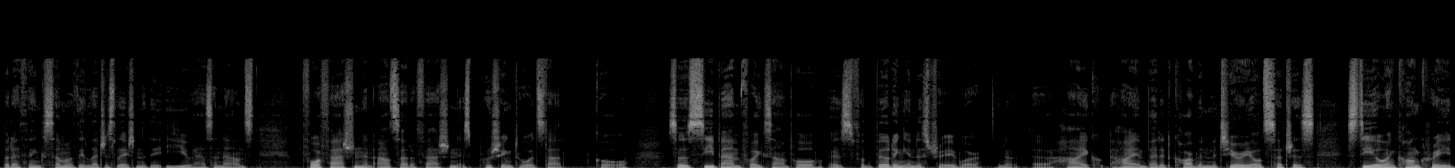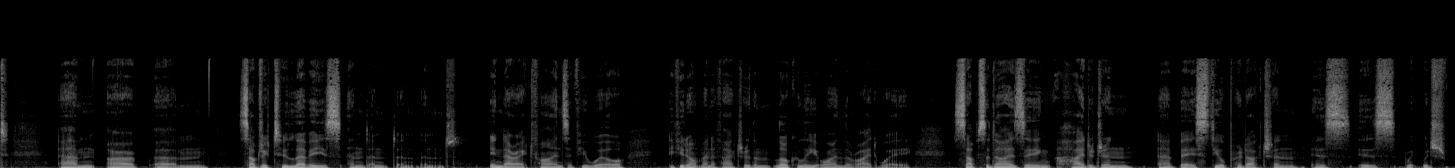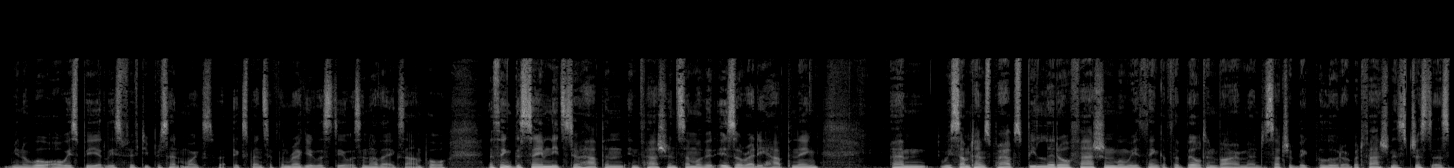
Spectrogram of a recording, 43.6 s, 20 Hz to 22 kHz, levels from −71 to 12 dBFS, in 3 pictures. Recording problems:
none

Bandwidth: 14.5 kHz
